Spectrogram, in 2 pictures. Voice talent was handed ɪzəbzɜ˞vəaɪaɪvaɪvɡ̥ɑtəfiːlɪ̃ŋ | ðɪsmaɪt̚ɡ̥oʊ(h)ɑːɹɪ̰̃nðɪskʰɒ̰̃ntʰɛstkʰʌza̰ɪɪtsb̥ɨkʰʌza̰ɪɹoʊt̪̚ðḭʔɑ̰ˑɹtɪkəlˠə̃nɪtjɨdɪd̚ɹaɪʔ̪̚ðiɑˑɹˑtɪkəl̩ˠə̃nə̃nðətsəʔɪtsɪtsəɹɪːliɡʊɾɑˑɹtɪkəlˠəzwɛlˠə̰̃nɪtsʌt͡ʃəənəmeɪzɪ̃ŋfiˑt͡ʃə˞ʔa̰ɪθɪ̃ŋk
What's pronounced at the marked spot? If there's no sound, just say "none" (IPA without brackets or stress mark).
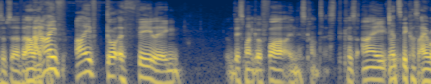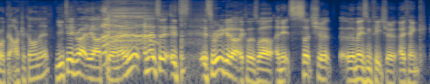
f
